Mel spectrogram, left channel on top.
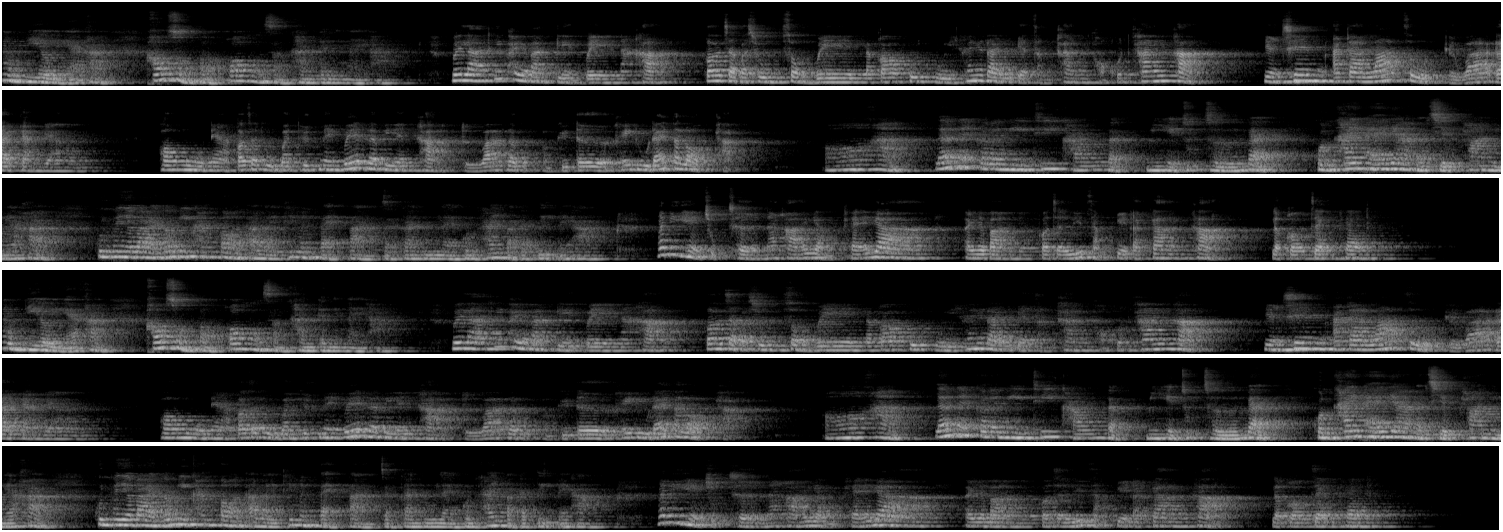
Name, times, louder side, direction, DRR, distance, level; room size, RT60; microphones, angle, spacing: voice 1, 0.0-3.9 12.7-13.1 23.2-24.0 24.3-26.1 26.4-27.6 28.1-35.9 43.5-43.7, right 1 dB, 85° right, -5 dB, 1.9 m, -27 dB
voice 2, 4.3-6.6 7.0-12.0 12.6-15.9 16.6-22.3 36.1-42.2 42.7-43.7, left 1 dB, 45° left, 2 dB, 0.8 m, -28 dB
5.6 x 4.8 x 4.6 m, 1.2 s
head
